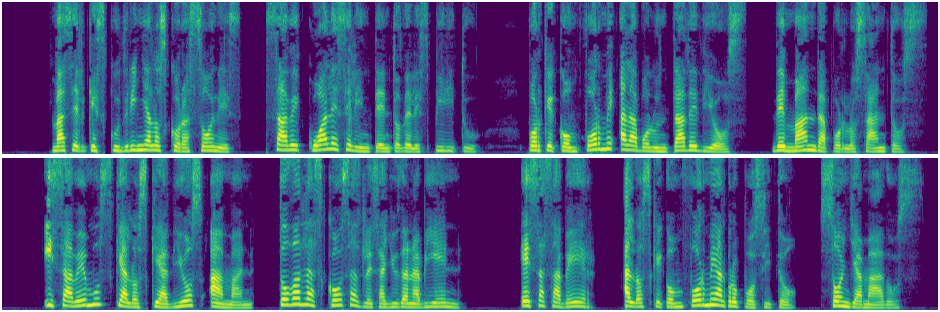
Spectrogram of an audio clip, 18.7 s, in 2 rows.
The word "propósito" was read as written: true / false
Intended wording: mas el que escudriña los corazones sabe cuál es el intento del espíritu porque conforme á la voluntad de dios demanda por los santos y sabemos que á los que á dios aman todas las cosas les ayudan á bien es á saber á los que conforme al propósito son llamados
true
